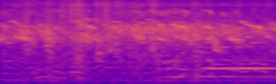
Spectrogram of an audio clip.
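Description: Chickens in a poultry shed cluck continuously as a flock, a steady layered murmur of fowl calls at moderate volume with no voices.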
